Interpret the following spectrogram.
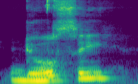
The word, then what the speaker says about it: Dulce: in how do you say is it do Dulce New Mexico? You don't have any questions. That's cool. I never felt like I'm arguing. Wayne, what's going on buddy? So that's how you say it. Dulie, cool.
